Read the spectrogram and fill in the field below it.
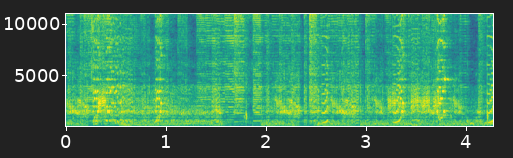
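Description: Video game blasters fire rapid electronic zaps.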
